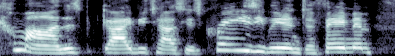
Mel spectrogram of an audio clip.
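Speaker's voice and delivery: normal talking voice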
